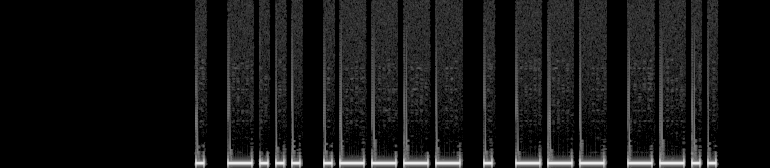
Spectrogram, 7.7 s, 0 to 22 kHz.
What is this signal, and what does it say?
Morse code, heard as a keyed tone, about 15 wpm, 700 Hz. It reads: EB1EOZ
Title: DXCC-100 Call Signs - 6 Characters - 15wpm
